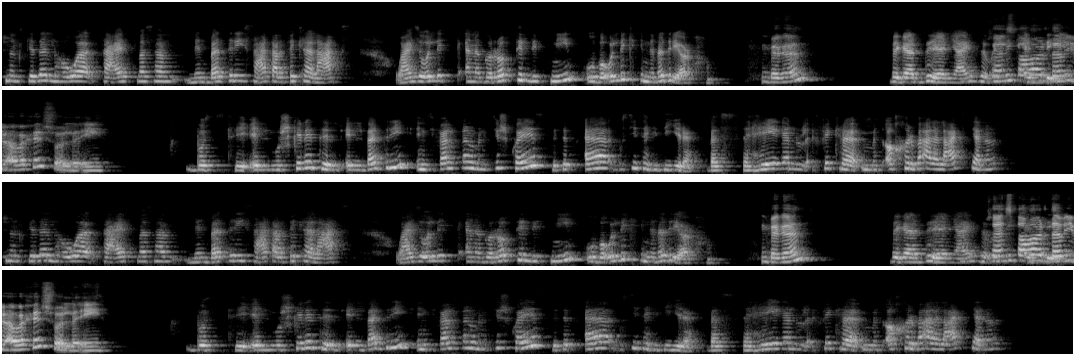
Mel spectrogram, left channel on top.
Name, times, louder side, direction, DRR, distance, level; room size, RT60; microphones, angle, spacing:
voice 1, 0.0-3.3 3.7-7.0 8.9-10.7 12.6-12.8 13.0-20.7, left 3 dB, 60° left, 0.5 m, -23 dB
voice 2, 7.6-8.1 9.9-11.7, right 5 dB, 55° right, 0.5 m, -20 dB
4.8 x 2.4 x 2.3 m
head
